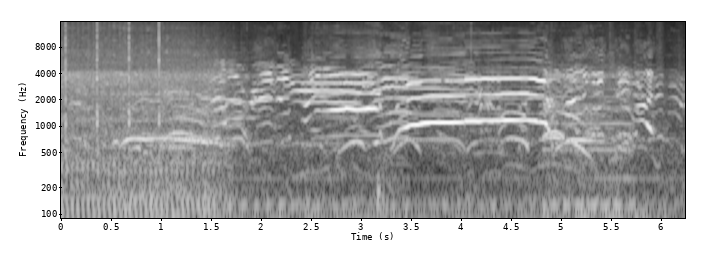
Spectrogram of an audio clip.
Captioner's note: cheering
